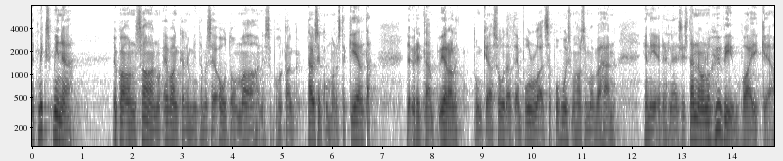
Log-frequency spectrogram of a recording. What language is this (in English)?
Finnish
